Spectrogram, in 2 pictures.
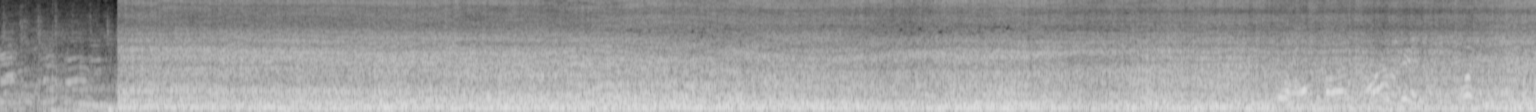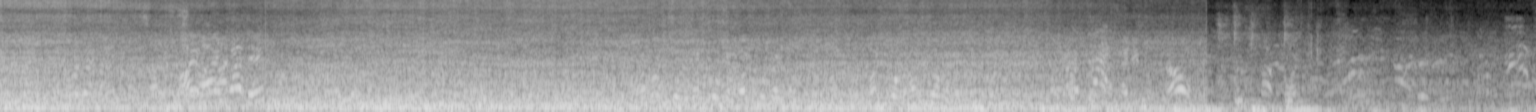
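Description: Gas torch burner running in one long, loud, steady blast, heating the air to inflate a large paper balloon. It cuts in about a second in and stops just before the end.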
